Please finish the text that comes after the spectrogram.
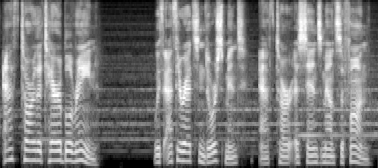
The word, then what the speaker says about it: Athirat: El, the high god, asks his wife Asherah, or Athirat as it is pronounced in the Ugaritic language, who should take Baal's place.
